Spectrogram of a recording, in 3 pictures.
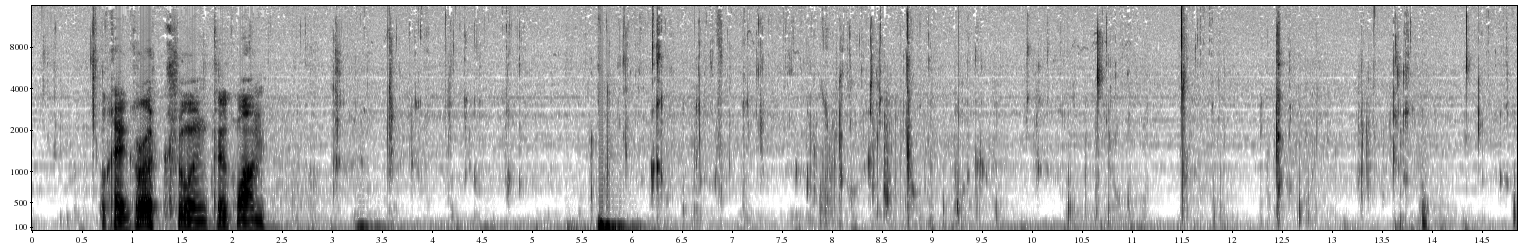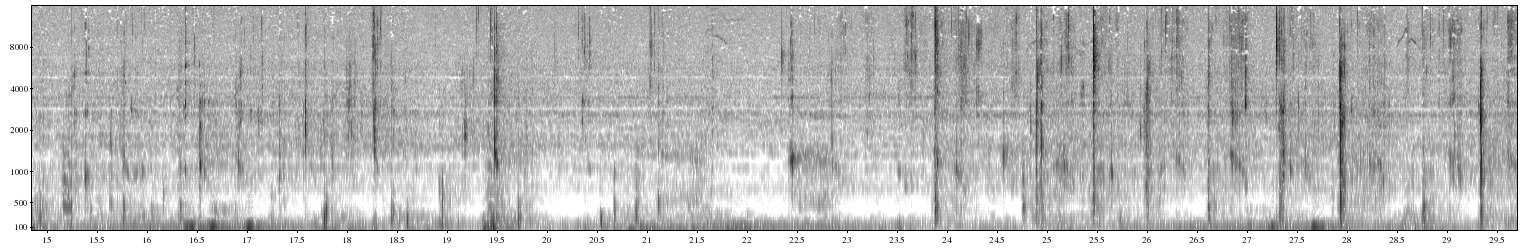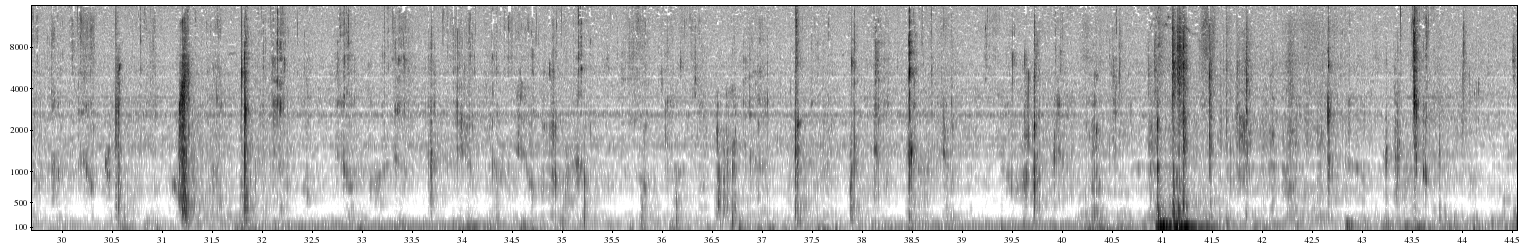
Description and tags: disgusting gross chewing with mouth open, on a Shure KSM27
